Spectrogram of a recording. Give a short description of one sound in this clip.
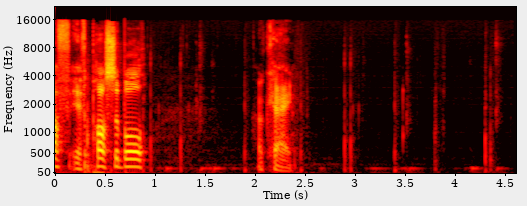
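Footsteps tread softly on stone.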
